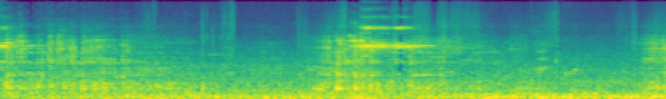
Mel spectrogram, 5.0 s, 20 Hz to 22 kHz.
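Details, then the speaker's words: 1971 Shasta travel trailer, owner reported knocking from wheels; drum brake on wheel spun by hand before shoes removed. Rumble with brief high metallic squeal and light clinks, a lot of noise: brake noise on spinning wheel, cause not yet clear. "Well, what do you know about that? This one here is making a lot of noise."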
